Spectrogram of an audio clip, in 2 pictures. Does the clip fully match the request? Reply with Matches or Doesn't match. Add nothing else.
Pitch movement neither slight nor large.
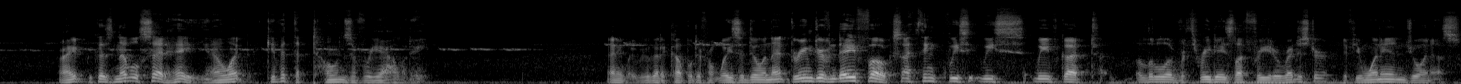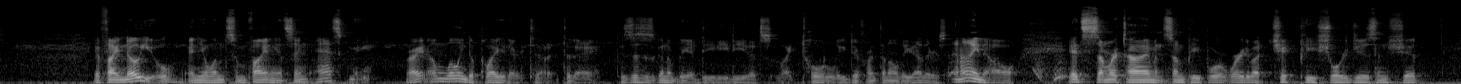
Matches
